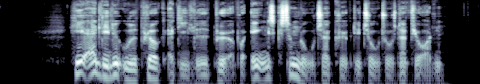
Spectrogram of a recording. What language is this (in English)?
Danish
